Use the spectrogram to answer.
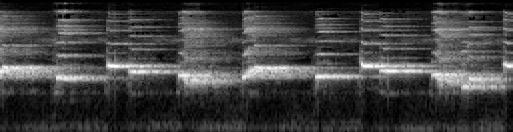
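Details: Bright, level whistled notes from a trotok, a clear voice said to sound like a straw-headed bulbul, shifting between a few pitches with short pauses and a faint low hum behind.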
